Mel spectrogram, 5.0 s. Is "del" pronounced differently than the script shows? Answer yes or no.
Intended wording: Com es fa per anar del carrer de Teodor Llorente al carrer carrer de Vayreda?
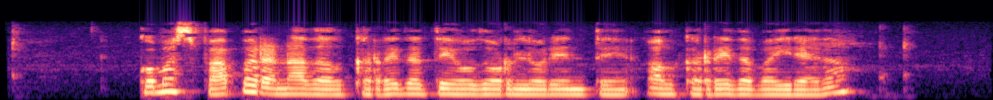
no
